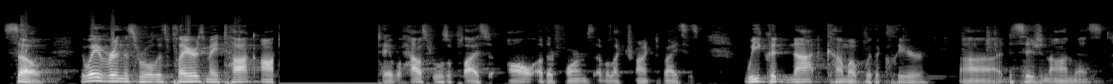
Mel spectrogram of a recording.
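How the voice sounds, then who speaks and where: A man's voice: low-pitched, normal speed, a bit bright. A man presenting rules to a conference audience in a plain, direct, instructive way. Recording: dull lo-fi audio with long hall reverb.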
